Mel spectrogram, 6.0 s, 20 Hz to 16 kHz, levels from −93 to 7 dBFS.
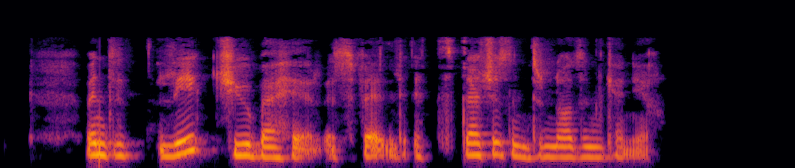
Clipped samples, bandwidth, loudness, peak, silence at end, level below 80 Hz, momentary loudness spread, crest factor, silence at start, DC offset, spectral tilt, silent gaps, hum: under 0.1%; 8 kHz; -22 LUFS; -4 dBFS; 1.05 s; -66 dBFS; 13 LU; 20 dB; 0.4 s; under 0.1%; -5 dB/octave; none; none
